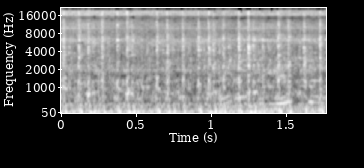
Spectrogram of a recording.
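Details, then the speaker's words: 1966 Buick Sport Wagon V8, dead cold engine, idle turned up slightly, after ignition rehooked: deep, even low rumble with steady pulses, no knocks or ticks, running on all eight with oil to all pushrods; normal idle. "wow listen to that that is all eight baby that is all eight and we got oil all the push rods are"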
